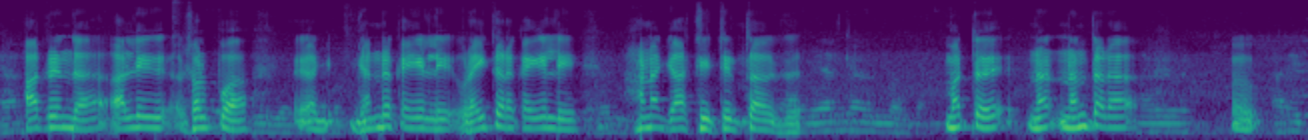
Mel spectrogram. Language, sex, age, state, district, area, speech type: Kannada, male, 60+, Karnataka, Udupi, rural, spontaneous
